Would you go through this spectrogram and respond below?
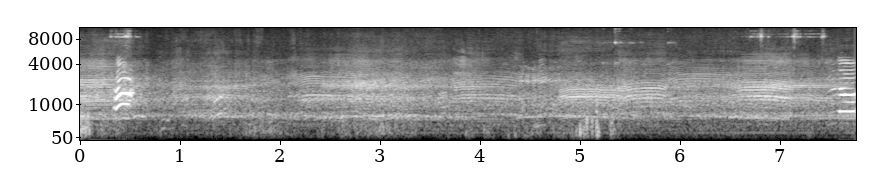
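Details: Sheep in a flock give drawn-out, quavering bleats that overlap for several seconds. A sharp click opens the recording, and a low hum runs underneath.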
